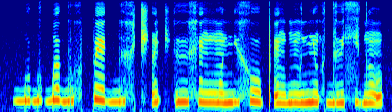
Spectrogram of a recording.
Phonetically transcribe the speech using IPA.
ɡ͡boɡoɡ͡bʌɡ uxpɛ ɡ͡bɨxt͡ʃʼə̃t͡ʃʼɨ xɛ̃ŋ͡mõnʲɨxo pʼɛ̃ɡ͡bũɡnʲũx dɨ sʲudõ

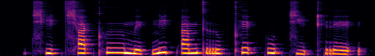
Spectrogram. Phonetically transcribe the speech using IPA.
t͡ɕʰi˨˩t̚t͡ɕʰa˦˥k̚pʰɯː˥˩me˨˩k̚ ni˥˩t̚ʔa˦˥mtru˨˩k̚pʰe˥˩ʔ ku˥˩ʔt͡ɕi˨˩ʔ kʰre˨˩ʔ

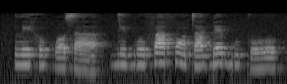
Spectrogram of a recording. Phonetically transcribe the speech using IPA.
le˧ho˧ɡ͡bɔ˨sa˨ | de˧bo˧fa˦ fɔ̃˦˨ ta˨˦ɡ͡bɛ˦ bu˦˨ko˨˦

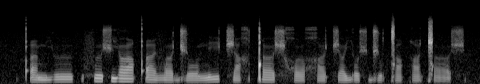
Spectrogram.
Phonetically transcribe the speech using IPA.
qʼi˨mjɯ˦ | fɯ˦ʃjʌː˦qʼe˨ vʌ˨d͡ʒo˨ni˦ t͡ʃa˨χǃʌː˦ʃχo˨ χʌ˨ t͡ʃʌ˦ jo˦ʃd͡ʒu˦ǀʌ˨ qɛ˦ǁʌː˨ʃ

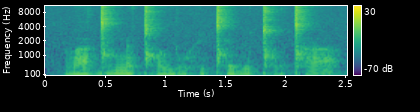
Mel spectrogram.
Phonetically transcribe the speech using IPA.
βa ɡ͡ǀelŋalɡ͡ǀɔl ju hiǀʰeβyl ɡ͡ǀɔrǀʰa

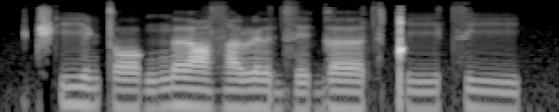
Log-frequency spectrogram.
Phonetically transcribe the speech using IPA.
t͡ʃʼiːɳtɔːɡ ŋɜːzˤi ɭɘd͡ze ɡɜːt͡sǃiː t͡siː

